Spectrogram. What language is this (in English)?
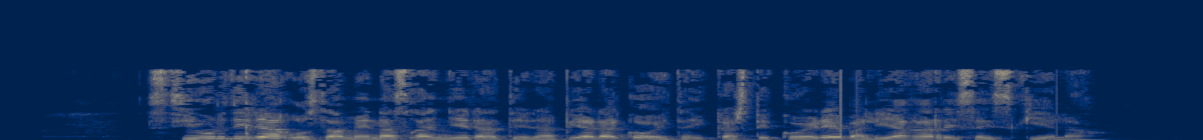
Basque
